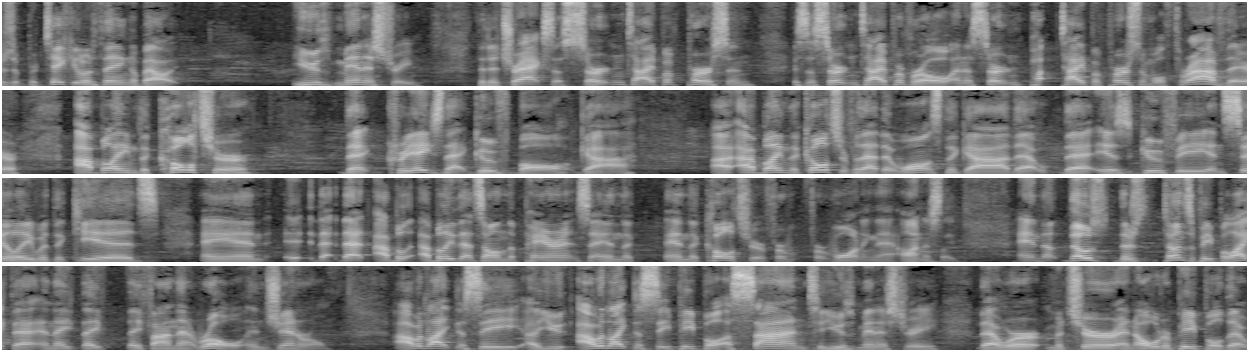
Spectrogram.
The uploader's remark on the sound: Live From a Pub in Toowoomba, Australia.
